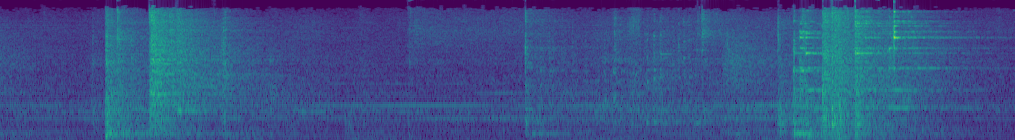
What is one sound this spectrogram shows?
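A metal-bending machine clanks and thuds as it presses metal.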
